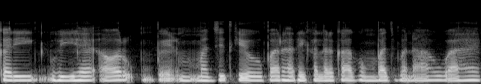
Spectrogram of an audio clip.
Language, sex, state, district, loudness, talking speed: Hindi, female, Bihar, Patna, -12 LUFS, 175 wpm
